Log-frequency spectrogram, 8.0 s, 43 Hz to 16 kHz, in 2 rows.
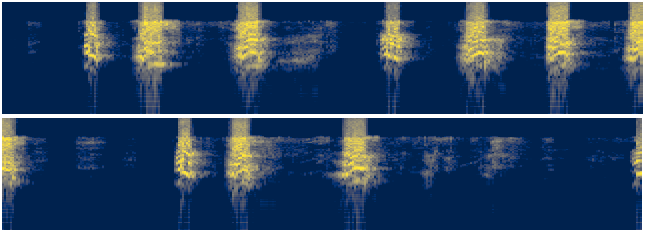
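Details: Play barking from a 5-year-old Manchester Terrier mix wrestling a 3-month-old husky lab mix puppy named Jude: loud, harsh barks in uneven pairs and triplets, aggressive in tone yet playful, separated by short silences.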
